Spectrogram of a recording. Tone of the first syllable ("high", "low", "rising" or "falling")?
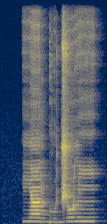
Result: high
